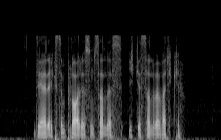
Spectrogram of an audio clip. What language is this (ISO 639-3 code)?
nor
